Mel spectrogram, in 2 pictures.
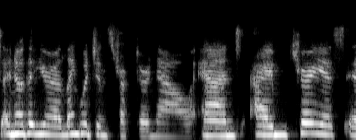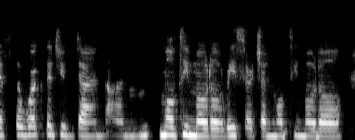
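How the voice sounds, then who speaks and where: A woman's voice: medium pitch, darkish tone, dry recording. A woman interviewing a guest over a video call, affirming answers and politely asking follow-up questions. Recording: dry, muffled video-call audio.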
